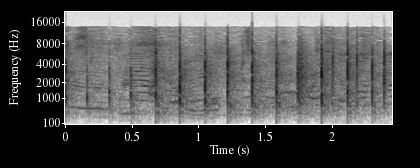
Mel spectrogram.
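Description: Rapid knife chopping on a cutting board: a quick, uneven run of sharp knocks, about eight a second.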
